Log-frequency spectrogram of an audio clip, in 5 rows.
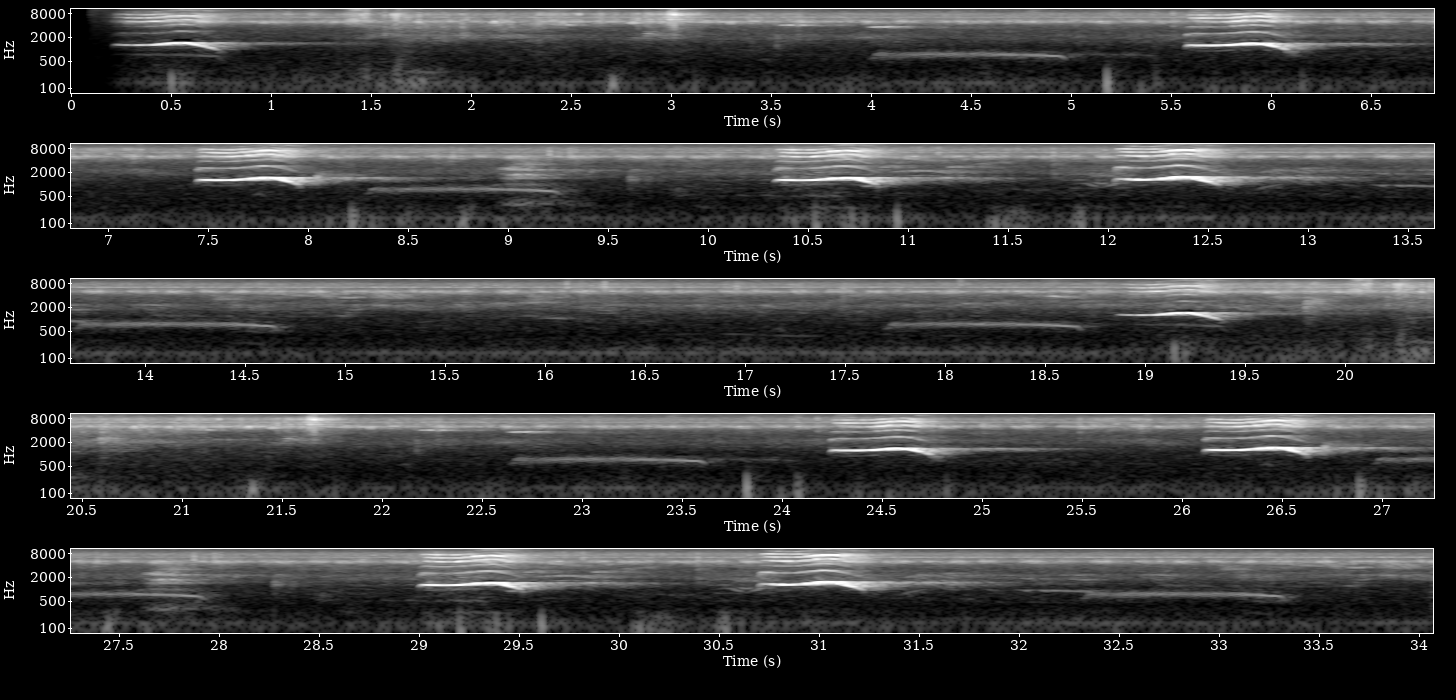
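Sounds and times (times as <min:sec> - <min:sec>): bird calling: 0:00.2 - 0:00.9, 0:05.6 - 0:06.5, 0:07.4 - 0:09.4, 0:10.3 - 0:14.7, 0:17.7 - 0:20.4, 0:24.2 - 0:25.1, 0:26.1 - 0:28.1, 0:29.0 - 0:33.1.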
